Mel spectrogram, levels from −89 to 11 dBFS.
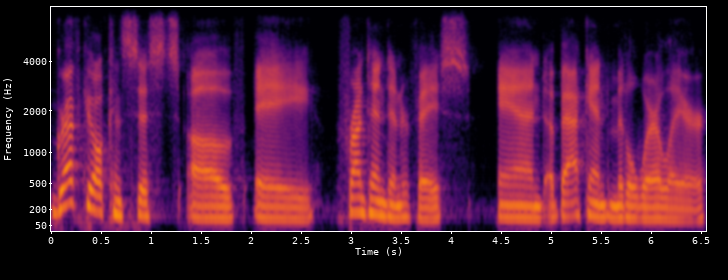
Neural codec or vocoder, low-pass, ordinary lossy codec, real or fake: none; 7.2 kHz; Opus, 32 kbps; real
